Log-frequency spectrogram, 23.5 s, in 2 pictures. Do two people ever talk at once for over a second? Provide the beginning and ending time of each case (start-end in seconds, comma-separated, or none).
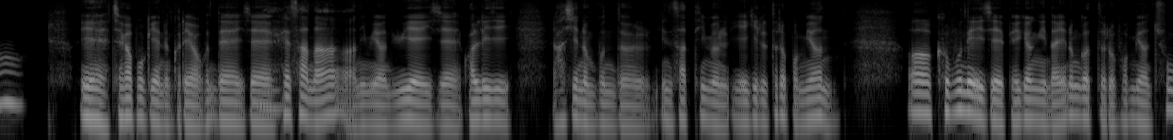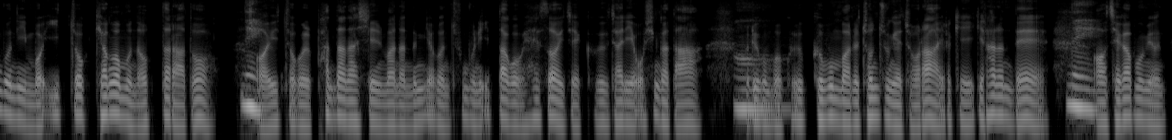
none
